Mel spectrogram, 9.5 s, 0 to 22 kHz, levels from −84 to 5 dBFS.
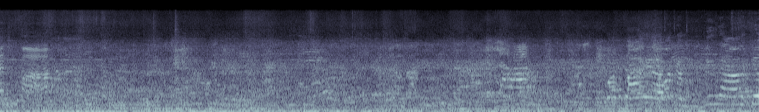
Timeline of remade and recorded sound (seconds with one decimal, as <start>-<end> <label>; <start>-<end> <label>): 0.0-1.5 recorded; 1.5-3.5 remade; 3.5-4.1 recorded; 4.1-8.3 remade; 8.3-9.5 recorded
